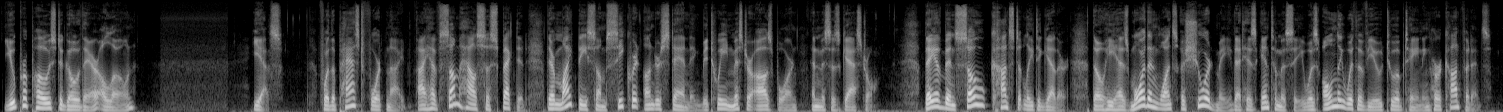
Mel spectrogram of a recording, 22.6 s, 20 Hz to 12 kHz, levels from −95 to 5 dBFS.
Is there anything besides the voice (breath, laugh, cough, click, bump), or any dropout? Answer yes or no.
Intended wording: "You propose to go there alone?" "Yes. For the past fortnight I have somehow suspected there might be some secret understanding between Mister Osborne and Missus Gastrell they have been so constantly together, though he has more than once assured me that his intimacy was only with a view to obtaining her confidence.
no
